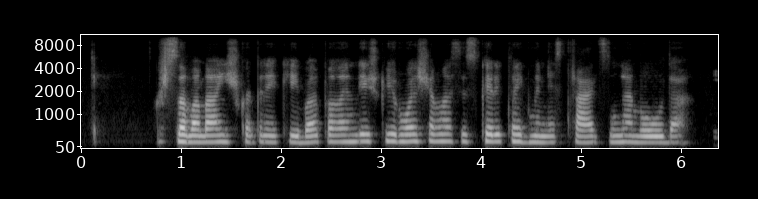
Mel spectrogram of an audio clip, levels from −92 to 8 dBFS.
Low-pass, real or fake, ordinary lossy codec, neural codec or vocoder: 9.9 kHz; fake; Opus, 32 kbps; codec, 24 kHz, 0.9 kbps, WavTokenizer, medium music audio release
